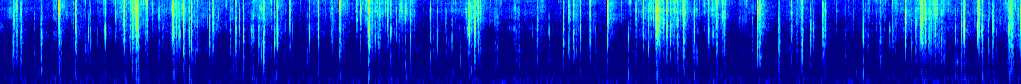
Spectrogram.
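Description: Long nails scratch down a plastic-wrapped pack of three white paper towel rolls held upright. The film gives off a quiet, bright, crinkly, tearing-like sound in a dense run of short, sharp scratches.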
